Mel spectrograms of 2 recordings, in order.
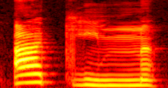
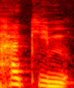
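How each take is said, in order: First: The opening H sound is silent. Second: The opening H sound is pronounced. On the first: The speaker calls it right. "le H, on ne le prononce jamais. ... on dit" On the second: The speaker calls it wrong. "On ne dit pas"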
